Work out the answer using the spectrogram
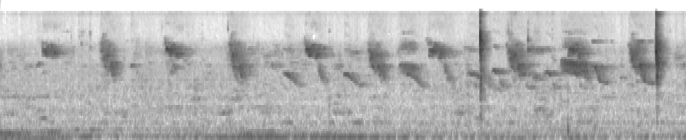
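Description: Small birds chirping over and over, short chirps falling in pitch several times a second, over a low steady hum.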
